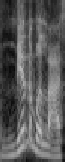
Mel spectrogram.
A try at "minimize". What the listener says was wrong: Minimize. You've been putting too many syllables.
